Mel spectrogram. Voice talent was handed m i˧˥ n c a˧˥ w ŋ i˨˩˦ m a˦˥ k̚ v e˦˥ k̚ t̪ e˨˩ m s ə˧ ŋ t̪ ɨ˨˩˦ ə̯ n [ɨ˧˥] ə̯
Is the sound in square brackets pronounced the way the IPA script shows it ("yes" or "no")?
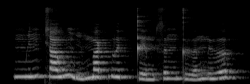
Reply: yes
